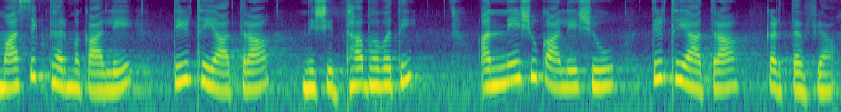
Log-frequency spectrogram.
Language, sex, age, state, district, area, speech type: Sanskrit, female, 18-30, Rajasthan, Jaipur, urban, spontaneous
